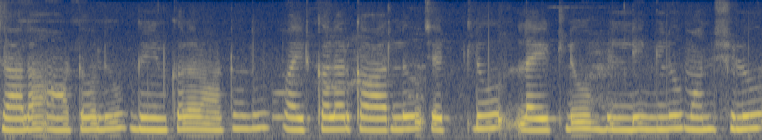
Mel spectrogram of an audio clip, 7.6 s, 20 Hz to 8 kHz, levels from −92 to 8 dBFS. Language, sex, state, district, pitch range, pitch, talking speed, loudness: Telugu, female, Andhra Pradesh, Visakhapatnam, 250-270 Hz, 260 Hz, 135 wpm, -13 LUFS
